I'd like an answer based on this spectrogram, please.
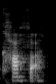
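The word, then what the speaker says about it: Kapha: In the US we pronounce that kafa or in the west we pronounce it kafa.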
